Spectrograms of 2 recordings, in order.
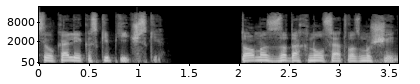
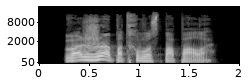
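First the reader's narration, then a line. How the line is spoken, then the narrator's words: Irritated explanation. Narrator (Russian): объяснил Олег раздраженно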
